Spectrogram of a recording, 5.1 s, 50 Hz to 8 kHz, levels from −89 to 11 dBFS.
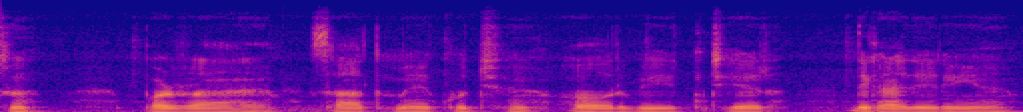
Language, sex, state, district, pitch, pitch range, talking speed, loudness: Hindi, male, Uttar Pradesh, Jyotiba Phule Nagar, 105 Hz, 100-105 Hz, 150 wpm, -24 LUFS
